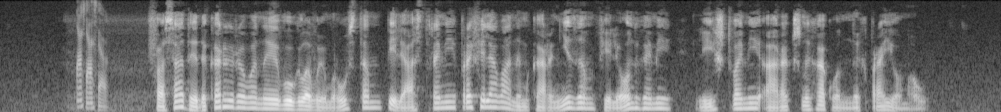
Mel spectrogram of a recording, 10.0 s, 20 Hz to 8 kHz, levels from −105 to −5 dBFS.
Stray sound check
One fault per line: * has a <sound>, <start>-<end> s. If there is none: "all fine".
* has a chirp, 0.8-1.1 s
